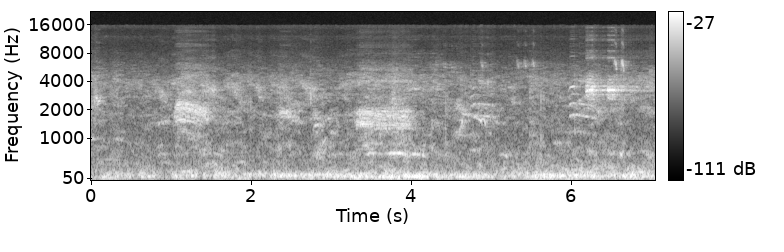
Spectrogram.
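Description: Faint harsh bird calls, several over a few seconds, above a low steady rumble.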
